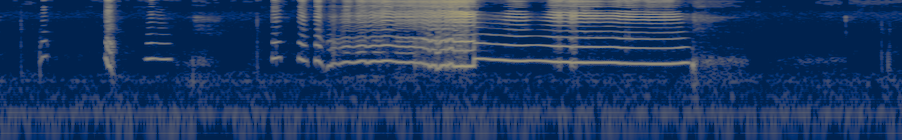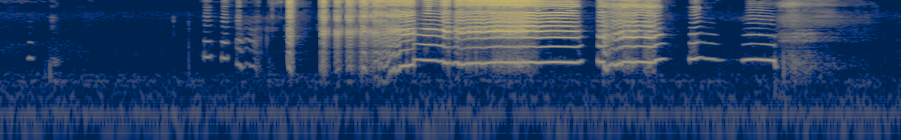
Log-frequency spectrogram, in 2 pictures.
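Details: Squeaking from Bingo the pet otter, who voices this when drowsy or seeking affection: sharp clicks and chirps building into high whining squeaks that level off, two main bouts with quiet between.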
